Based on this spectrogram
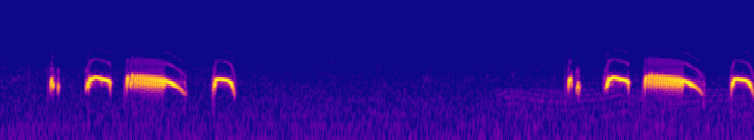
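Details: Decoy spotted dove giving two cooing phrases separated by a few seconds of silence, each built from a clipped opening note, a mellow coo, a drawn-out falling burry coo and a short end note.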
